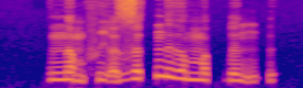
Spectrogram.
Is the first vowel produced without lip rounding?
yes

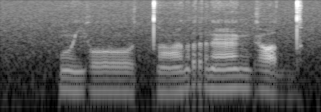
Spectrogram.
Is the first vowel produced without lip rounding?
no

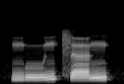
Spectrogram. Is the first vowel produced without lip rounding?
no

